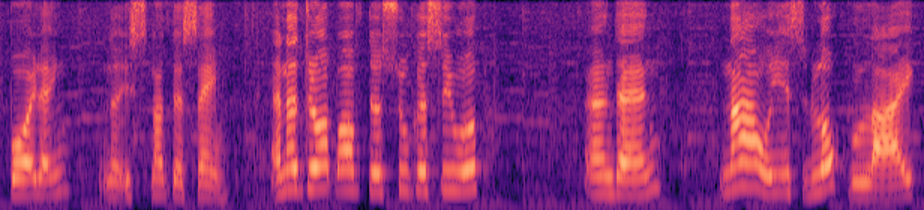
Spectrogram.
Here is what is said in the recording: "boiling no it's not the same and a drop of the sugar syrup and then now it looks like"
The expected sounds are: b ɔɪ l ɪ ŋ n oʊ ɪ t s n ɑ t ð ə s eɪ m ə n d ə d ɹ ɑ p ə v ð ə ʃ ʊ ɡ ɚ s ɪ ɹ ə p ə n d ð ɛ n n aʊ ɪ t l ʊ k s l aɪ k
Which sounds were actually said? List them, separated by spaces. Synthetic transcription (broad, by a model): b ɔɪ l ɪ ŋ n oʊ ɪ t s n ɑ t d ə s eɪ m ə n ə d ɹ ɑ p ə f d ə s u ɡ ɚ s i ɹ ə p ə n d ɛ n n aʊ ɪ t l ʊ k l aɪ k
